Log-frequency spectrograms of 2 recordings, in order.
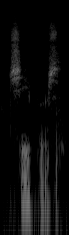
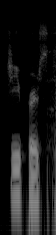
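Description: First: Hushed awe at Jeepers; whispered jeepers. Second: Said in the usual way. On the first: Real, not acted. Reacting to the huge meal count, Jeepers whispered in awe. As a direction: breathe the word Jeepers as a whisper with no voice.

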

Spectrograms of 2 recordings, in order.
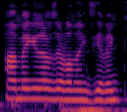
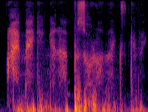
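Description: First: Said in the usual way. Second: Loud close-up stage whisper. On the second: Pretend. Host teasing listeners about a holiday episode, whispered. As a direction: whisper it right into the mic. Sudden whispered repeat of his announcement.

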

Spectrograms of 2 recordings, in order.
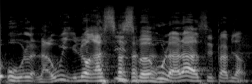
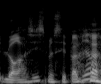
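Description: First: "Oh là là" sung out higher and louder, mock-scandalised; exaggerated fake shock. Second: Said in the usual way. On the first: Shown as a demonstration. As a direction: ham up the dismay over "le racisme". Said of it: "Tu dis pas". (indignation surjouée, plus aiguë et plus forte) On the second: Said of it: "Normalement, tu dis".

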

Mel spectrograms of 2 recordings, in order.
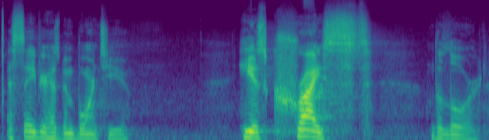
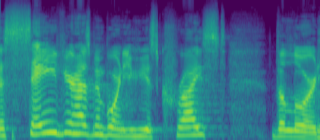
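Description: First: Softly read, much lower and quieter, as if reverent; hushed reading. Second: Said in the usual way. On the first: Shown as a demonstration. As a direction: let the angel's words fall quietly. Reads angel's words, then repeats.

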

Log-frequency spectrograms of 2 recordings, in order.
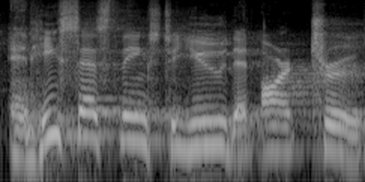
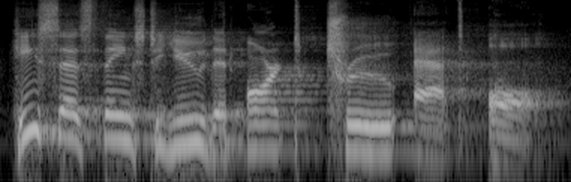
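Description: First: Said in the usual way. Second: Every word of "aren't true" leaned on slowly; slow, weighty repeat. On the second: Shown as a demonstration. Preacher repeating the warning to students, slow and stressed. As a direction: drive it home to the students, slower. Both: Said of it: "Students, listen to me".

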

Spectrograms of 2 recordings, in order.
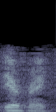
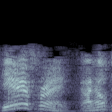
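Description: First: Low, soft repeat of the greeting; offhand aside. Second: Letter read-out. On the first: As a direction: toss it off lower and quieter, as an aside. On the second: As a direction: read out the greeting as a letter begins. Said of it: "She starts off". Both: Acted.

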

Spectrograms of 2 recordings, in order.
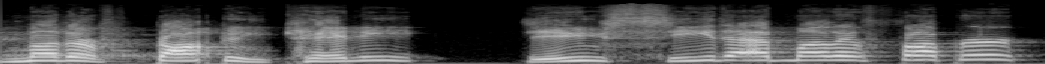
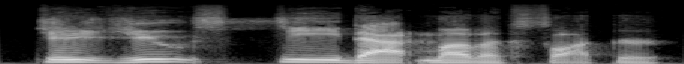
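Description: First: Much higher, agitated plea to look; desperate, pitched-up call to a friend; frantic urging. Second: Said in the usual way. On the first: Retold or imitated. To his buddy Kenny about the gargoyle, high frantic urging.

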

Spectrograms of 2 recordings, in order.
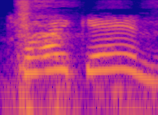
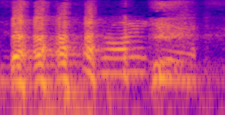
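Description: First: Higher, playful taunt; teasing dare. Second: Slow, stretched and louder taunt; milk the joke slowly; drawn-out tease. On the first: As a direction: tease the host cheekily. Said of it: "Well, buddy". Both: Pretend.

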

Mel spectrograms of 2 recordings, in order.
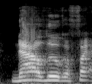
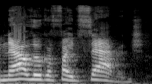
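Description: First: Put-on a faltering first stab at a Boston accent; loud botched Boston accent attempt; bad Boston accent. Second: Put-on louder second try at a Boston accent; self-admittedly bad Boston accent; mock Boston accent. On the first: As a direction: fumble a Boston accent for a Taskmaster quote. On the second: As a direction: ham up a Taskmaster quote in a rough Boston accent. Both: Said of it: "I can't do a Boston accent".

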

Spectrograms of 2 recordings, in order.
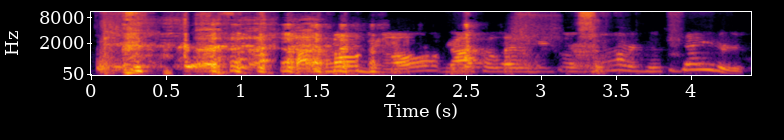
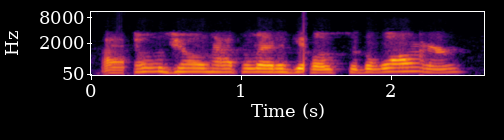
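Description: First: Imitating Kent's Southern warning about gators; Southern accent imitation. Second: Southern accent imitation. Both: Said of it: "like Sam said".

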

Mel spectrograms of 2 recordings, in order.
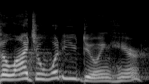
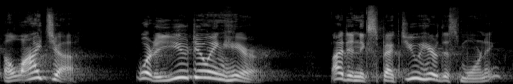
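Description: First: Said in the usual way. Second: Offhand "what are you doing here?", as if bumping into him by chance; lightly surprised, chatty, not searching; casual surprised greeting. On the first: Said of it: "He said". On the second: Retold or imitated. God bumping into Elijah in the cave, mild casual surprise. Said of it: "he doesn't go into the cave and say".

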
